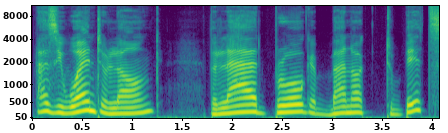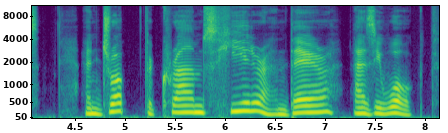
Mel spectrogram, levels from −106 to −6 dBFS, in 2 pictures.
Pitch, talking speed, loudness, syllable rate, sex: 185 Hz, 155 wpm, -16 LUFS, 4.2 syllables/s, male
